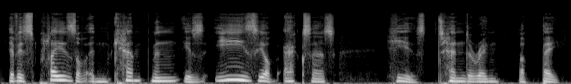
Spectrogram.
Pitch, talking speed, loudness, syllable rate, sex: 145 Hz, 145 wpm, -18 LUFS, 4.5 syllables/s, male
